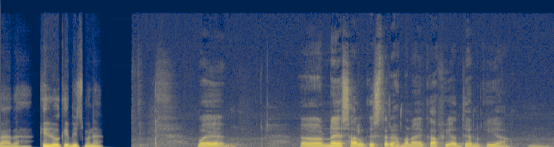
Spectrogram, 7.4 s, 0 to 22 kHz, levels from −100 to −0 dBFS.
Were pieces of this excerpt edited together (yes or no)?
no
